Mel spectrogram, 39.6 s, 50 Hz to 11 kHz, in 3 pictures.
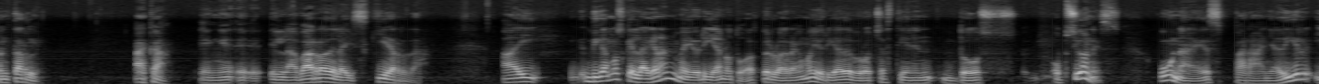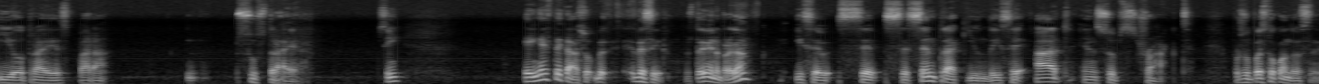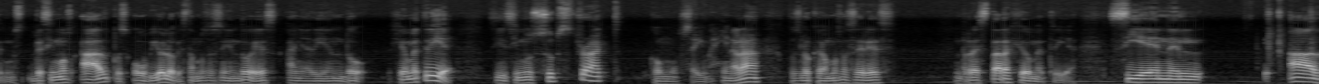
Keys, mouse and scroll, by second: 12.0 click, 28.4-29.5 drag, 29.6 click, 32.9 click, 36.1-39.2 drag.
